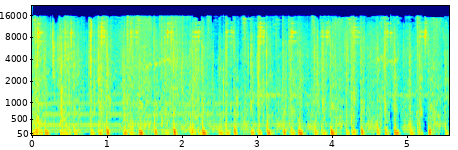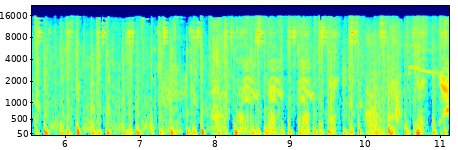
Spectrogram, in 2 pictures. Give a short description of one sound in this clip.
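Horse hooves thud rapidly on a dirt trail.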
